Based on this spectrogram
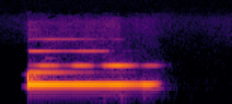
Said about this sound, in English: This one here, there are ways that I remind myself to go out in the street with my whistle or whatever I do as a meditation teacher. Instead of a whistle, I have my bell.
